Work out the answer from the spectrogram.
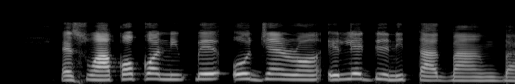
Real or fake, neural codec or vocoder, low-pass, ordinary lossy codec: fake; codec, 16 kHz, 2 kbps, X-Codec, WavLM features, trained on Multilingual LibriSpeech; 7.2 kHz; none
